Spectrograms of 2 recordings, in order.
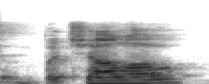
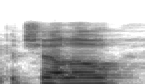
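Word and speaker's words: Bachalo: together in a book I'm there plus Chris bocello yep that's how you say his name pacello Chris michello who doesn't love a good Christmas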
